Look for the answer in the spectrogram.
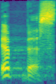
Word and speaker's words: IPBES: He also most recently chaired the Intergovernmental Policy Panel on Biodiversity Ecosystem Services, which also can be narrowed down to the acronym IPBES. Am I saying that right? – Yep. – IPBES? Okay, IPBES.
